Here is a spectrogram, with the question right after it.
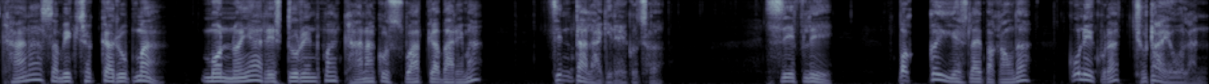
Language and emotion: Nepali, fearful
